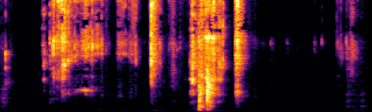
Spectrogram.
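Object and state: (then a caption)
Sugar-coated dry soap being scraped. A palm-sized bar of dry white soap with a purple sugar coating, held in one hand, is carved and scraped with a metal knife blade. A series of short, bright, crunchy scraping strokes is heard, each dying away quickly. Crumbly shavings fall onto a white surface.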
